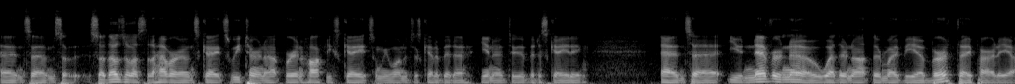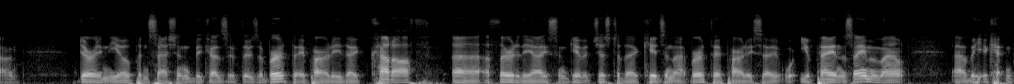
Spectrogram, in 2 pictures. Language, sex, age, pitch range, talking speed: English, male, 40-59, 90-105 Hz, 270 wpm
